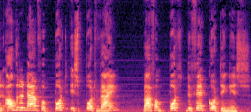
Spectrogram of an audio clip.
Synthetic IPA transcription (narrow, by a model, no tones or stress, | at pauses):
ənʔɑndərənaːmvoːɹpɔtʰɪspɔtʋɛjn | ʋaːɹvɑnpɔtdəvɛɹkɔtɪŋɪs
